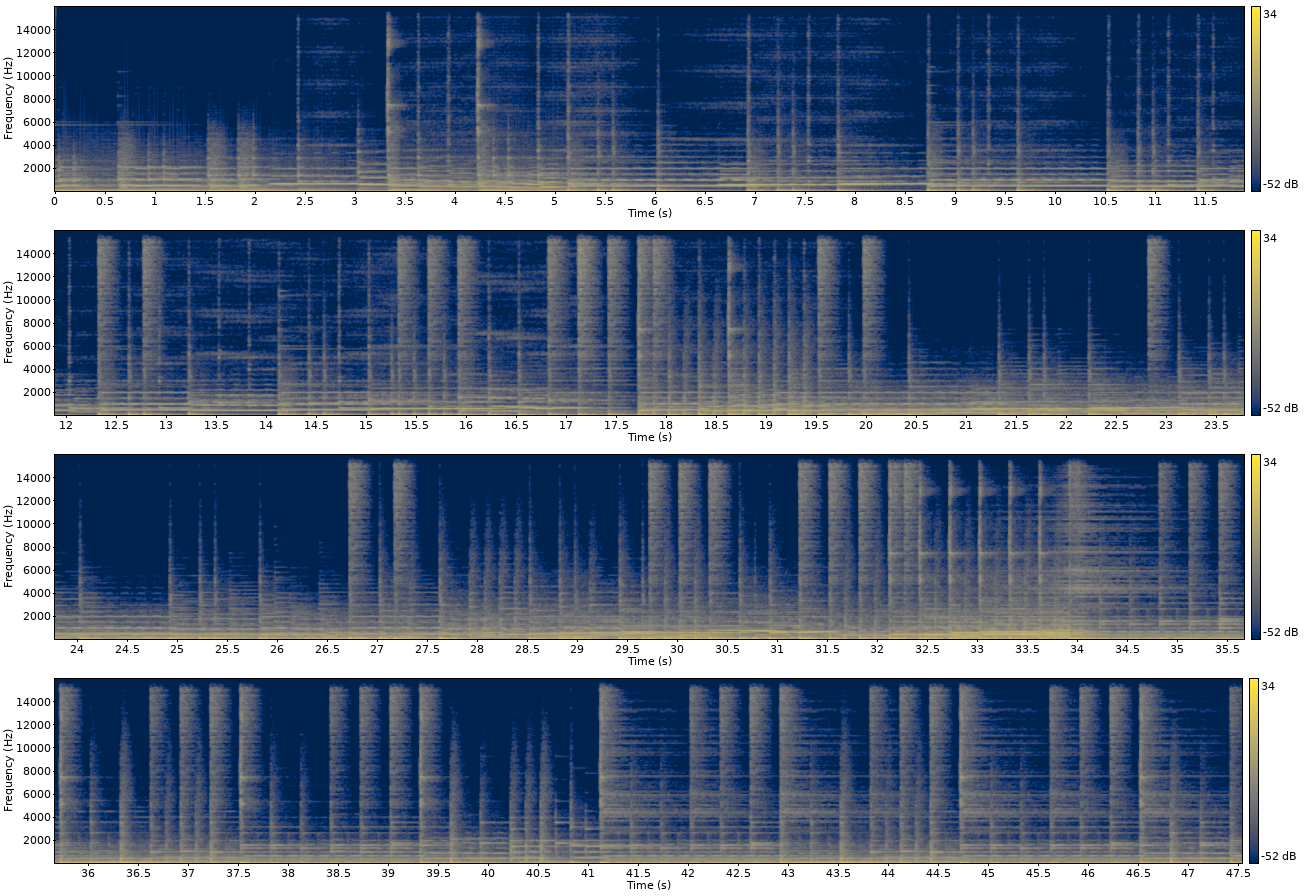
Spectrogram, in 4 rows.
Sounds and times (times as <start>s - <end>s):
Background music: 0.0s - 47.5s
Tender music: 0.0s - 47.5s
Video game music: 0.1s - 47.5s.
